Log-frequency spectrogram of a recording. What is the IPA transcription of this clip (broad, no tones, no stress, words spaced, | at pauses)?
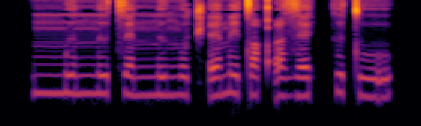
mːɯnːɯ t͡sɛnːɯŋo t͡ʃʼɛme tɛqʼizɛkːɯ tu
